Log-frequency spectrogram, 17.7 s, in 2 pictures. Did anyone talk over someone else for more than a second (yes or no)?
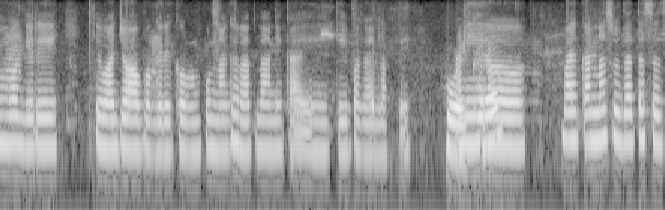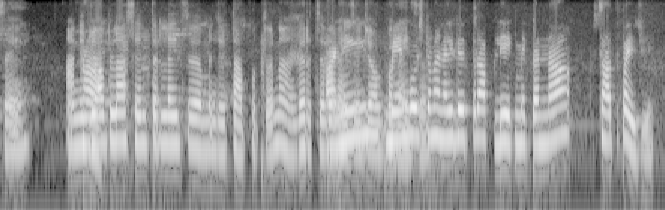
yes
